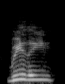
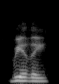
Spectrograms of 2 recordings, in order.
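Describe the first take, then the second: First: Higher and louder, disbelieving; really can't believe it; Really? thrown up high in mock outrage; incredulous. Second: Said in the usual way. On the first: Real, not acted. Exasperated reaction to Bart's line.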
